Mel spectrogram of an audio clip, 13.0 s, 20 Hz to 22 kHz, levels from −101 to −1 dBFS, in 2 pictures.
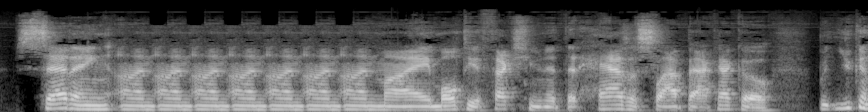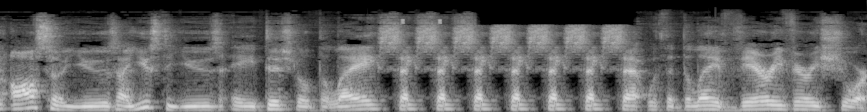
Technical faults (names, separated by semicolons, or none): repeated frames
